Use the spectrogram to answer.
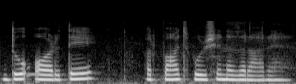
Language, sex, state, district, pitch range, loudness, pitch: Hindi, female, Jharkhand, Ranchi, 215-235 Hz, -14 LUFS, 225 Hz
